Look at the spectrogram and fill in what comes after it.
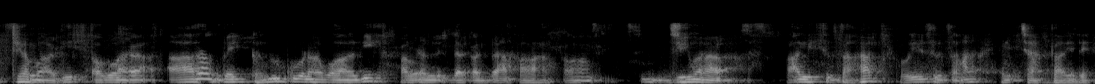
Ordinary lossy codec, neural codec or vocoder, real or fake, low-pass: none; codec, 24 kHz, 1.5 kbps, HILCodec; fake; 7.2 kHz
